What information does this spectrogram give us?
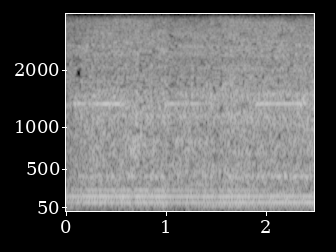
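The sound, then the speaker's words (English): The engine of an orange school bus idles in the late afternoon as it drops off children up a hollow, a steady low rumble with a droning hum that holds level throughout, with no voices heard. “In the late afternoon, an orange school bus crawls up the hollow and drops off Janet's two sons and her nieces and nephews.”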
